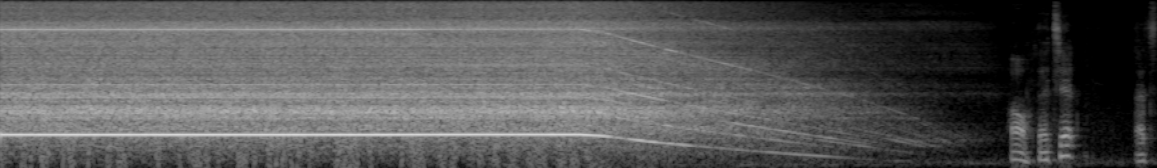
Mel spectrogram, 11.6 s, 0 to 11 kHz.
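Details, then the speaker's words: 20-year-old Oreck XL2800 vacuum motor after bearing repack and carbon brush seating with a seating stone: a steady, clean high whine with no rattle or scrape, then a smooth coast-down to silence. Normal motor run. "of what I want nice that is nice and smooth and keep in mind most of this motor is still 20 years old"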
